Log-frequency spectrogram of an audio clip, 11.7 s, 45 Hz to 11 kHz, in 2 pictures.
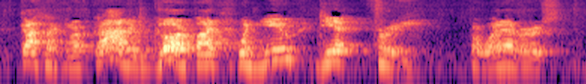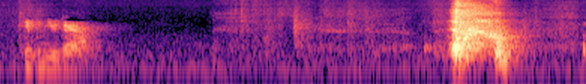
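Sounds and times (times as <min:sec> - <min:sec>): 
speech: 0:00.2 - 0:06.9
faint breath noises: 0:08.0 - 0:10.2
harsh forceful raspy cough: 0:10.3 - 0:11.2.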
